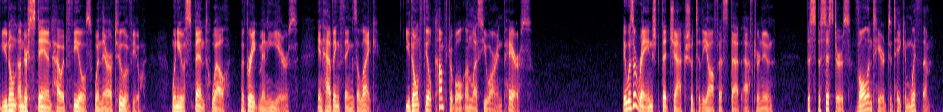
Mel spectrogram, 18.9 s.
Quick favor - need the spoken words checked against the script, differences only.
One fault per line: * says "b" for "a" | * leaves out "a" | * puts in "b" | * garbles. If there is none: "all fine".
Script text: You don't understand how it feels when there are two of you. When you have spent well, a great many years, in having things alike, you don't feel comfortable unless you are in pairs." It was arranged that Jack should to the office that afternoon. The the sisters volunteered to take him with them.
all fine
